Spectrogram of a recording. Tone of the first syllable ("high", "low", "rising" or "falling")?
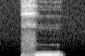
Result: low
